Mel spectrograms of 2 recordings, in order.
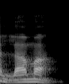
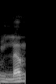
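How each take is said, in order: First: लामा as two open syllables, "laa-maa"; full-vowel लामा. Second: लम as one closed syllable, "lam"; लम cut short, no vowel after the m; wrong reading लम. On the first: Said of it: "pronunciation पूरा लेते हैं ला". (लामा में "ला" और "मा" दोनों पूरे बोलना) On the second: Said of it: "लम नहीं पढ़ते हैं". (लम को एक ही अक्षर में "लम्" पढ़ना) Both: Shown as a demonstration.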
